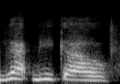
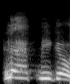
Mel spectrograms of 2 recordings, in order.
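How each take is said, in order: First: Put-on slow, higher boy shouting let me go; mock angry child, drawn out; boy's angry cry. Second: Put-on much higher, louder child's yell; higher and louder retold yell; louder boy's scream. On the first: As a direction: stretch it out like a furious child. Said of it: "he said". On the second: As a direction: shriek it like a frantic child. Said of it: "He's never treated me like that".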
